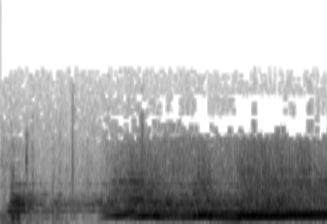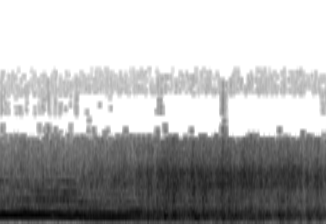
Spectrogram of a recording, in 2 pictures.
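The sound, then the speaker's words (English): A passenger train, the Southeast Limited, rumbles along the rails, its loud, steady multi-tone whistle blowing for several seconds over the continuous roar of the moving cars, with no one speaking. “That train is the Southeast Limited. See it? Long and sleek and powerful, clicking off the miles on the humming rails.”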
